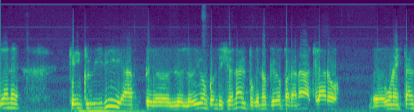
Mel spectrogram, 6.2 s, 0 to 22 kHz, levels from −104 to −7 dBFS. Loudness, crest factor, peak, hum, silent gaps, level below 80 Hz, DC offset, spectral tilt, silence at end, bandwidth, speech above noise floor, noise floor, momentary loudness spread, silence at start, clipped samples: -20 LUFS; 14 dB; -4 dBFS; none; none; -36 dBFS; under 0.1%; -8.5 dB/octave; 0 s; 18 kHz; 25 dB; -44 dBFS; 7 LU; 0 s; under 0.1%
